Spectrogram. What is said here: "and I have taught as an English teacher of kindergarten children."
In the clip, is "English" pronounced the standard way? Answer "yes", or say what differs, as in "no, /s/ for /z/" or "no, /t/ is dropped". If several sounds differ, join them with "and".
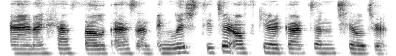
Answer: yes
